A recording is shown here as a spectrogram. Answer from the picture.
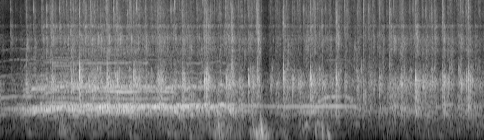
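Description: A crowd applauds steadily with scattered cheers and whistles, a dense continuous wash of clapping that holds level for several seconds before thinning slightly.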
